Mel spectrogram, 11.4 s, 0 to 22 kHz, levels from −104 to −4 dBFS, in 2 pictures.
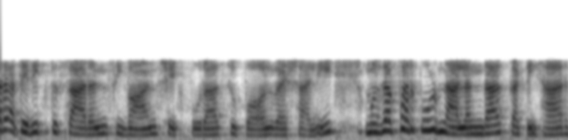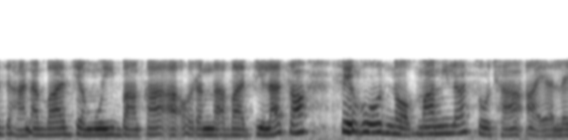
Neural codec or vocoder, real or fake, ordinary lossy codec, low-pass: codec, 16 kHz, 4 kbps, FunCodec, trained on Chinese and English, 50 frames a second; fake; none; 3.6 kHz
